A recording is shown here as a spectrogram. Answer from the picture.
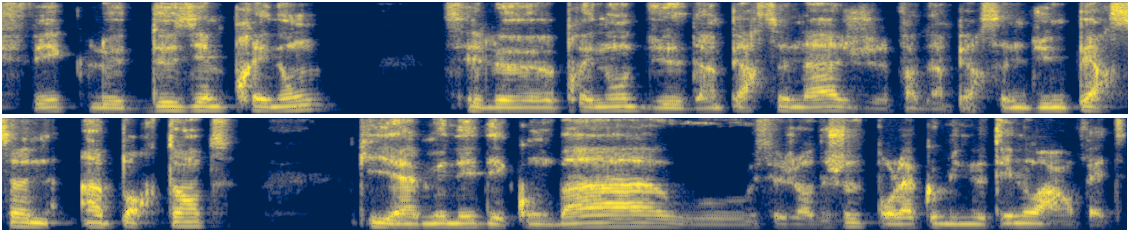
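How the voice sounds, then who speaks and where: At a fairly slow pace, a man with a fairly low pitch speaks in a dry, close sound with no echo. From France. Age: 40s. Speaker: electrician. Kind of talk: casual interview. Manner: hesitant, many fillers.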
